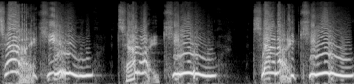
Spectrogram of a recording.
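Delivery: very high-pitched cartoon cat voice. Answering a viewer's request, trying to replicate the Meowth voice. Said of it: "do it in Meowth's voice".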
